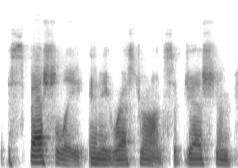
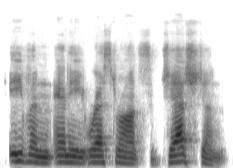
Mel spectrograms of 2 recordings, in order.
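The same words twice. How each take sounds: First: Softer, laughing, stress on especially; amused correction. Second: Said in the usual way. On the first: Shown as a demonstration. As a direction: slip a chuckle into especially.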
